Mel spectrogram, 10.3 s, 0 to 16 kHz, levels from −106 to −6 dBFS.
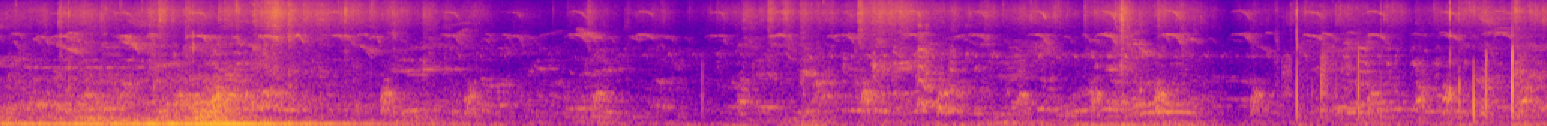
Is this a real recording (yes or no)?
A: yes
